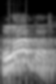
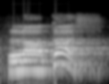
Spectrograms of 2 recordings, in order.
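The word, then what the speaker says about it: λόγος: Kalau logos itu biasanya diucapkan logos, bukan logos.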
